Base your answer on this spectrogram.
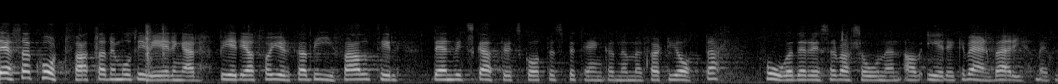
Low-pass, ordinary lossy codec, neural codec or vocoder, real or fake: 7.2 kHz; none; none; real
